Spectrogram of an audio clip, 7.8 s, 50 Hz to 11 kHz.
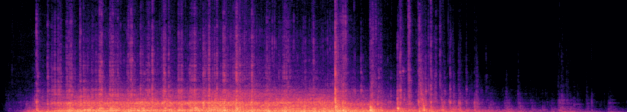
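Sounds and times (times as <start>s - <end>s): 
cart rolling by on cement: 0.3s - 6.4s.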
